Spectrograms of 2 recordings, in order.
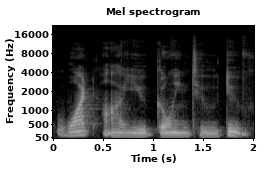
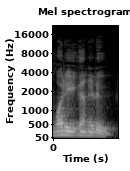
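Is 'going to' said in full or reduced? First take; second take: full; reduced. First: Going to is said in full, unreduced. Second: Going to is reduced to gonna, spoken quickly. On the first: "the long version of that is" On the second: "it's very, very quick"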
